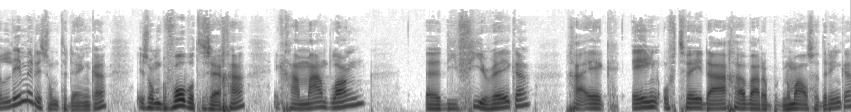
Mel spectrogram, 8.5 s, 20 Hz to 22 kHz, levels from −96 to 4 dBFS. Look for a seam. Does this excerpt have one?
no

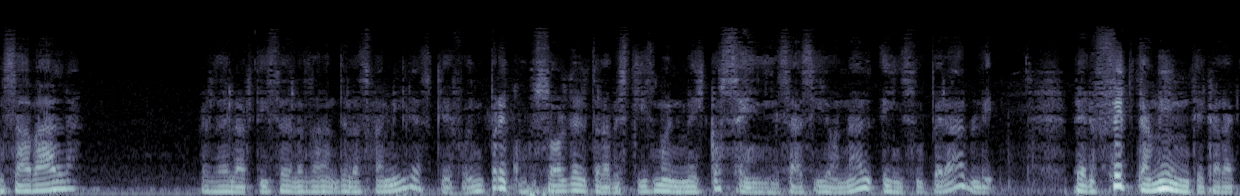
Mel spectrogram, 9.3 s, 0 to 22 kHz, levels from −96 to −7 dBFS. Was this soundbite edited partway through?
yes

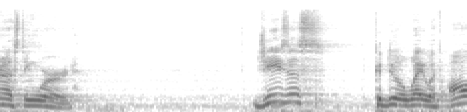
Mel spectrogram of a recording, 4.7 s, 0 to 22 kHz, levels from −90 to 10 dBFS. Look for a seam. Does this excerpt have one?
no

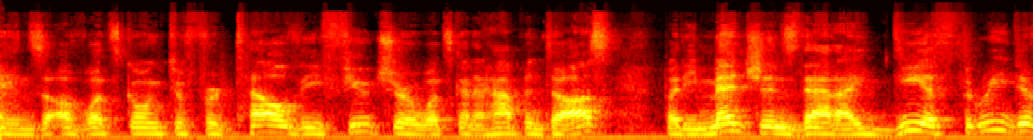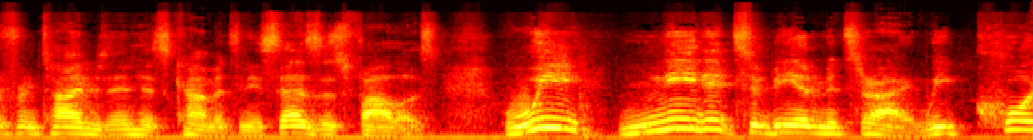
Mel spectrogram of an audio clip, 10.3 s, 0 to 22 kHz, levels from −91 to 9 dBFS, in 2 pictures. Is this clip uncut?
yes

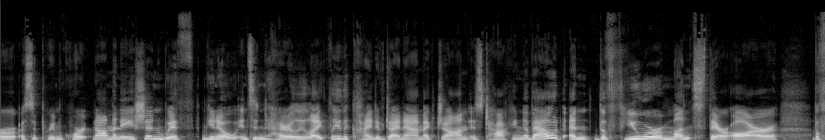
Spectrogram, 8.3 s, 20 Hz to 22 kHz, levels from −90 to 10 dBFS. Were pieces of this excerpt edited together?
yes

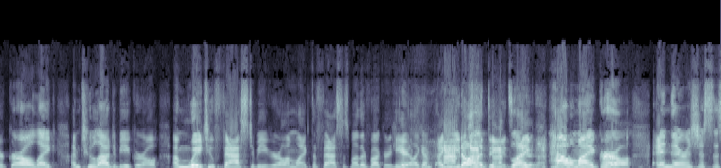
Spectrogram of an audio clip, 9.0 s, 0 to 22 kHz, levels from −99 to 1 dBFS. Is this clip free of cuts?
yes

